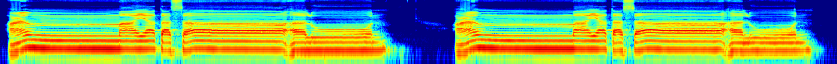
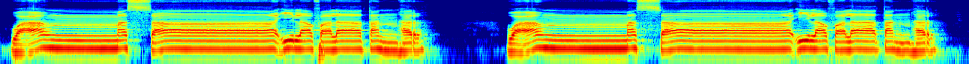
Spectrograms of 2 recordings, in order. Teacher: Perlu diingat, ketika kita membaca mim yang bertasdid, mulut kita harus dalam keadaan tertutup. Kita tekan mim tasdidnya dan kita tahan 2 harokat. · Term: mim bertasdid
